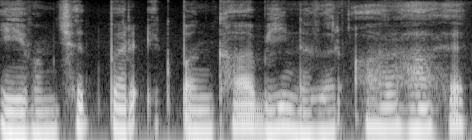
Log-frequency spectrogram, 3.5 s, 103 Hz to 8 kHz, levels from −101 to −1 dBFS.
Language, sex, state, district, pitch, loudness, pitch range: Hindi, male, Jharkhand, Ranchi, 140 Hz, -18 LUFS, 125-150 Hz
